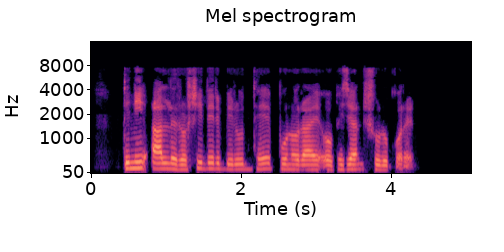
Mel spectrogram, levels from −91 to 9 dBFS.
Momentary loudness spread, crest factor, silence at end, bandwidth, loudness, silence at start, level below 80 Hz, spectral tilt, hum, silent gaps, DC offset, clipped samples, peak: 8 LU; 18 dB; 0.8 s; 8 kHz; -20 LUFS; 0.45 s; -62 dBFS; -6 dB/octave; none; 2.45-2.50 s; under 0.1%; under 0.1%; -2 dBFS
